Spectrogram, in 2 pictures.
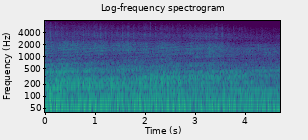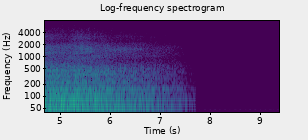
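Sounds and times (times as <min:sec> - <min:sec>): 
army helicopter approaching and passing: 0:00.0 - 0:07.4.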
